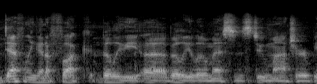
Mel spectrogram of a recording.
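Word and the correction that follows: Macher: because, am I saying that right? – Is it Mocker? – I think it was Mocker.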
